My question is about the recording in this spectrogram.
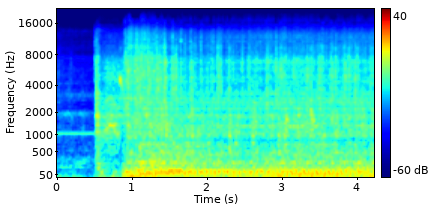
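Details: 1999 Suburban 3/4-ton 454 4WD that had not been running, exhaust leak on the passenger side: starts, then settles into a loose idle with a heavy, uneven knock of about three or four per second. Internal engine damage suspected.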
